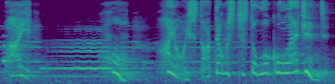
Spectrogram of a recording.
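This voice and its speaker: A woman's voice: sits high, big pitch swings, measured pace, heavily acted. A woman playing an earnest, knowledgeable young female adventurer in a video game cutscene. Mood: earnest explaining. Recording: background music under dialogue.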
